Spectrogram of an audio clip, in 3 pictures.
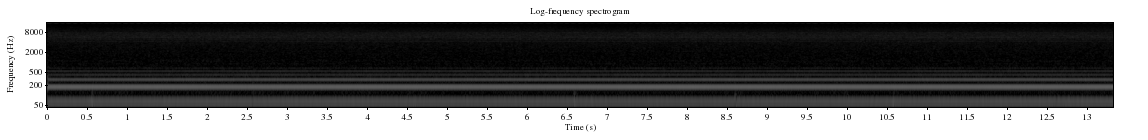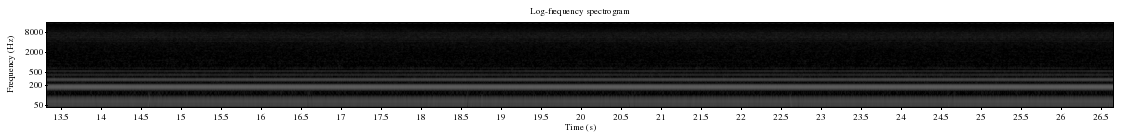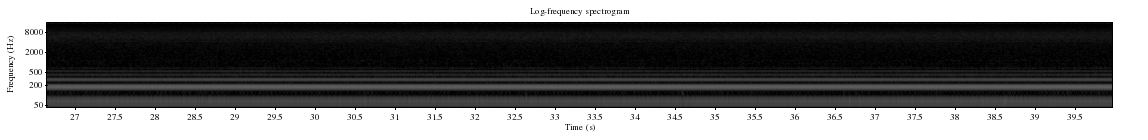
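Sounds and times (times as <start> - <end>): electrical mains hum: 0.0 - 39.9.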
